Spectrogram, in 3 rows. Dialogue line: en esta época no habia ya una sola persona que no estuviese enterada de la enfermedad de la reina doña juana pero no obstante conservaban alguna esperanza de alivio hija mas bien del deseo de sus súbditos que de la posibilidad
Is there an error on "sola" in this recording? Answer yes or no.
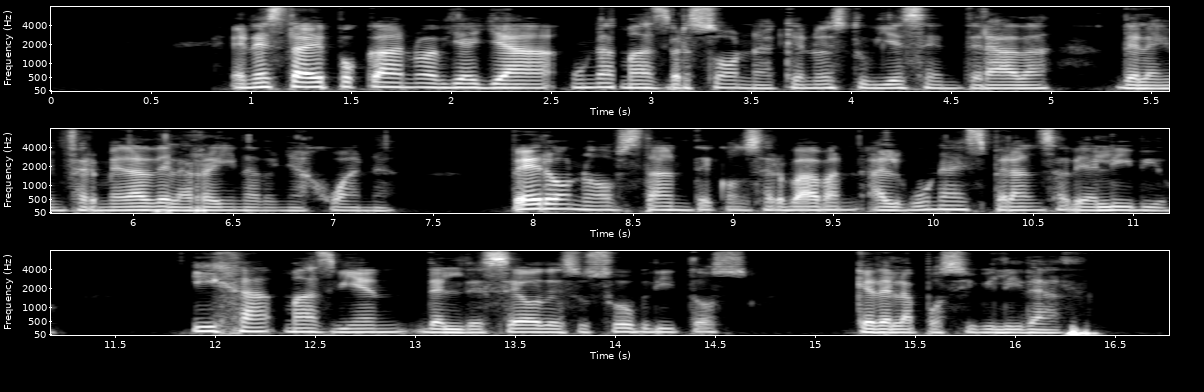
yes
